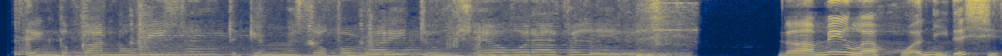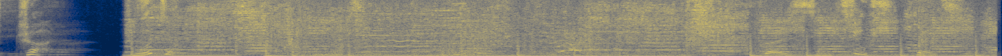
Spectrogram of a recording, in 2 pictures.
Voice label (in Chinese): 动漫配音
